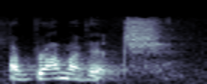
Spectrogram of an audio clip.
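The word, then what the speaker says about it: Abramović: And I was thinking about somebody that I don't know if you've heard of, and I don't know if I say her name correctly, but it's Marina Abramovic. Yes? – Abramovich. – Marina Abramovich.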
